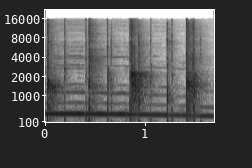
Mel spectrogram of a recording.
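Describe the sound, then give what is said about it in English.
A quick burst of hand claps by a person clapping for himself, around eight or nine sharp slaps in a fast, slightly uneven rhythm, fairly loud over a steady low background hum. “Can I clap for myself?”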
